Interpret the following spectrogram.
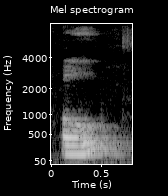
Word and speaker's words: ou: La U con este acento, y entonces ya va a ser acompañada así, OU, y se va a pronunciar igual que aquí.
